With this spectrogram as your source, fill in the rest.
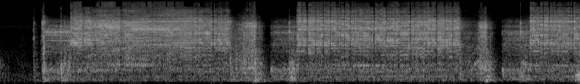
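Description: A 1984 Commodore MPS 801 dot matrix printer prints in test mode, loud buzzing rasps of print-head passes broken by brief pauses as each line ends, close up with no talking.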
